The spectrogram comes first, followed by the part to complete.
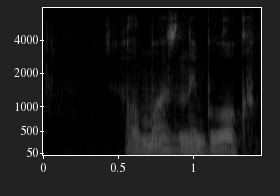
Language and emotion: Russian, neutral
